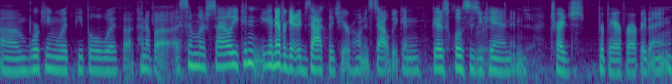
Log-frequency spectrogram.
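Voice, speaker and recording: A woman speaks at a very fast pace with a fairly low pitch. The sound is dry, with no echo. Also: ordinary pitch variation, big swings in loudness. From Canada. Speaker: mixed martial arts fighter. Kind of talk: interview. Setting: fight week media interview in Calgary. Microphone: handheld.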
